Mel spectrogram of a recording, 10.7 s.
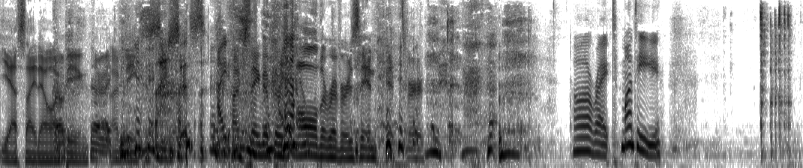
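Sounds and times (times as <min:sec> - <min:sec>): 
speech: 0:00.0 - 0:07.0, 0:07.6 - 0:09.1
laughter: 0:01.4 - 0:06.9
dice being rolled: 0:10.1 - 0:10.6.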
